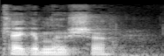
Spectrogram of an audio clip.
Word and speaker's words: Kagemusha: But got me Akira Kurosawa's, I'm probably going to butcher this, but Kagemusha. – Yep, Kagemusha.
